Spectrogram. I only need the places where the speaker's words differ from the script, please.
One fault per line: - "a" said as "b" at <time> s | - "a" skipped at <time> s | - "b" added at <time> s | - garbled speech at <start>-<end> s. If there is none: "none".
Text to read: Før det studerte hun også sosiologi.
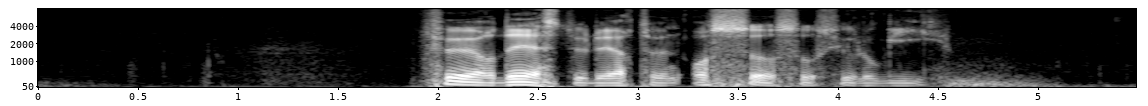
none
